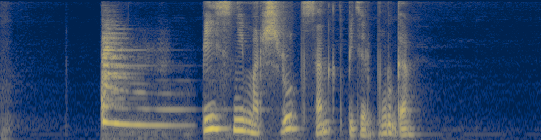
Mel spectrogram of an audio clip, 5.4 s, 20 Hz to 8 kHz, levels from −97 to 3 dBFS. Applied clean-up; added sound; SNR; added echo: neural mask model RNNoise.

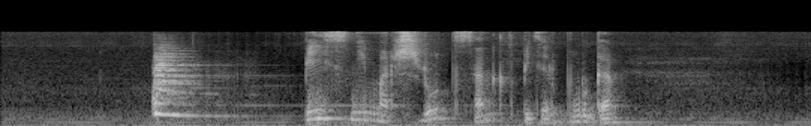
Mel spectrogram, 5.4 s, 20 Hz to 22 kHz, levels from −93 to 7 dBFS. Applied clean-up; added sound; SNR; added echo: neural separator model SepFormer DNS4.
